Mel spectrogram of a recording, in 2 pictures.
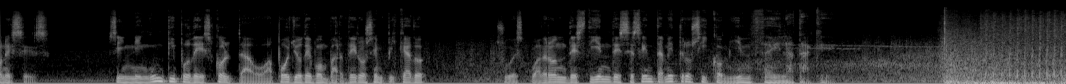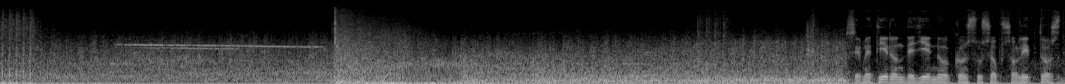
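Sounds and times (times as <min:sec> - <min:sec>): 
speech: 0:00.0 - 0:04.4, 0:05.0 - 0:08.5, 0:09.4 - 0:09.8, 0:19.2 - 0:21.3
anti-aircraft fire: 0:03.4 - 0:19.7.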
